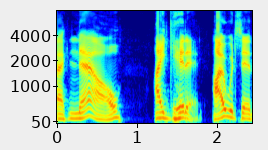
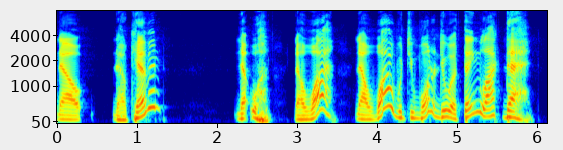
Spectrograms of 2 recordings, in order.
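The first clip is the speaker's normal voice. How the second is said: put-on swooping old rural country grandpa voice. Speaker retelling his grandpa's reply in a high-school conversation, imitating grandpa's country voice. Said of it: "in his uh, country voice".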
